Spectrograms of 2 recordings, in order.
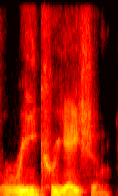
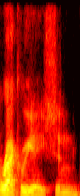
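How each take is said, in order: First: The first syllable sounds like 'ree'. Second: The first syllable sounds like 'reck'. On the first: Being made new again. "He said the play button is recreation" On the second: Leisure activities for fun. "not recreation. We think of recreation, driving A T Vs"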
